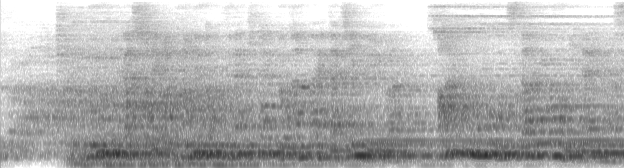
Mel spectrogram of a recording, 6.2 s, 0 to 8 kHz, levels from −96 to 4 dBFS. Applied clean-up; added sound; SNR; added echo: none; none; none; reverberation time 2.2 s.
